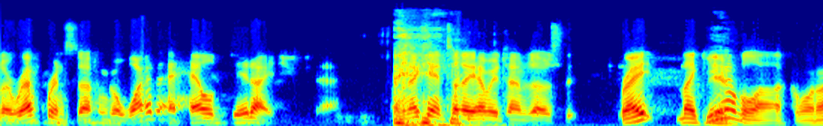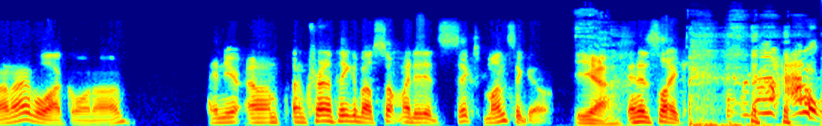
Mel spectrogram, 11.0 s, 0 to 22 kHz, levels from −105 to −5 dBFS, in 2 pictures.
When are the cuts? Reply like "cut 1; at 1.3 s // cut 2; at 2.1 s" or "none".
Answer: none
